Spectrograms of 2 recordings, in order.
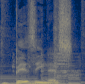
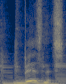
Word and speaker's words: business: with the word business it's not busyness it's not business either I've heard that too it's business two syllables busness sometimes it even gets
